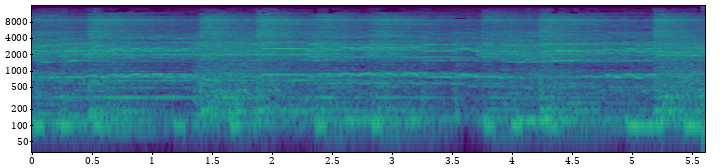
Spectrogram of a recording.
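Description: Godin Redline HB electric guitar, freshly given a pro setup, played through an amp: a rhythmic low riff under sustained higher lead notes that waver in pitch with vibrato.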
